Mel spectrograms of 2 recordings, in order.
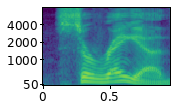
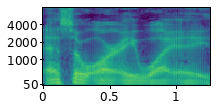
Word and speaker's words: Soraya: your kids like uh Soraya that is Scott's daughter did I even say it right you got it impressed because it does get mispronounced quite a bit s-o-r-a-y-a Soraya I would never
